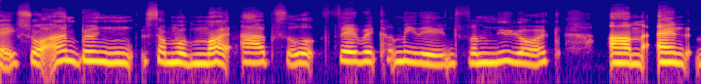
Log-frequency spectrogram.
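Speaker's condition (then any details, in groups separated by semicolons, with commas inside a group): Cerebral palsy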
